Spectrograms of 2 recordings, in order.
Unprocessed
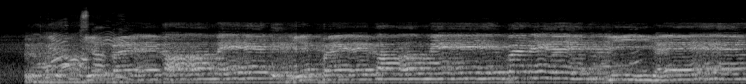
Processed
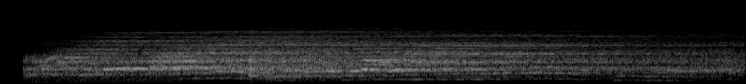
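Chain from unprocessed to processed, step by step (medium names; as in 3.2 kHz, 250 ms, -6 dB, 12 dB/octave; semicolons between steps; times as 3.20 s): Doppler pass-by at 2.53 s, 31 m/s, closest 5.3 m; in parallel at +2 dB: compression, threshold -44 dBFS, peak gain reduction 22.5 dB; on the sum: doubling 38 ms -4 dB; companded quantiser 2-bit; high-pass 71 Hz; vibrato 7.4 Hz 13 cents; vowel filter a; resonant high shelf 1.7 kHz -7 dB, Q 3; pitch-shifted reverb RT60 3.8 s, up +7 st, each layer -2 dB, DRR 3 dB; trim -4.5 dB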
